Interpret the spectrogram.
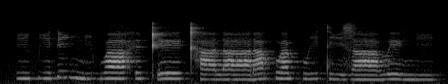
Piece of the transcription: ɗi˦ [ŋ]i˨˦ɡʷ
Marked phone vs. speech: correct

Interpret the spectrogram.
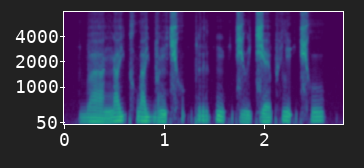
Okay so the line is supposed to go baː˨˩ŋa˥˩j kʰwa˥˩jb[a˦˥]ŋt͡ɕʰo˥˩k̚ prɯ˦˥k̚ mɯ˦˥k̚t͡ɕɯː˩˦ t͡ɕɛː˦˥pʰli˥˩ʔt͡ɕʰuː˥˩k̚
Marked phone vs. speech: correct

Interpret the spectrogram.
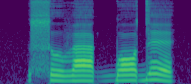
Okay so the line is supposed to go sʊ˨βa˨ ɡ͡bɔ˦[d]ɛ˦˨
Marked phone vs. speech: correct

